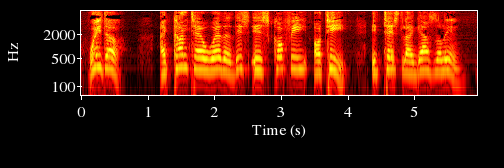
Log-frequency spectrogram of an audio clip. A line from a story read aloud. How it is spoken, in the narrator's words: A customer shouted angrily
